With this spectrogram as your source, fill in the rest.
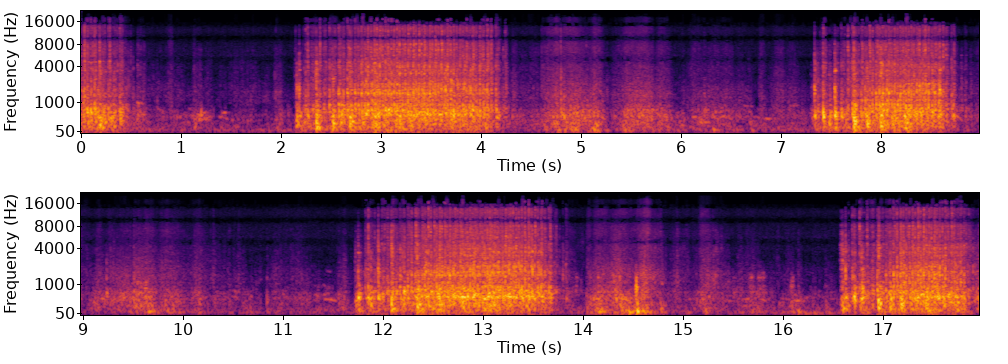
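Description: A sewing machine stitching the two sides of a dress lining together, fast whirring runs of a few seconds each separated by pauses, close and loud, with soft talking in the gaps.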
